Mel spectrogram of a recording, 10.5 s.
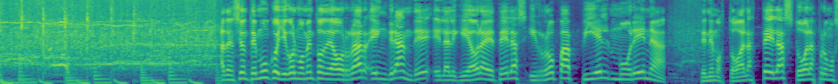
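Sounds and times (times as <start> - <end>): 
applause: 0.0 - 3.0, 8.2 - 9.4
bouncy musical backing: 0.0 - 3.0
speech: 2.8 - 10.4.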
